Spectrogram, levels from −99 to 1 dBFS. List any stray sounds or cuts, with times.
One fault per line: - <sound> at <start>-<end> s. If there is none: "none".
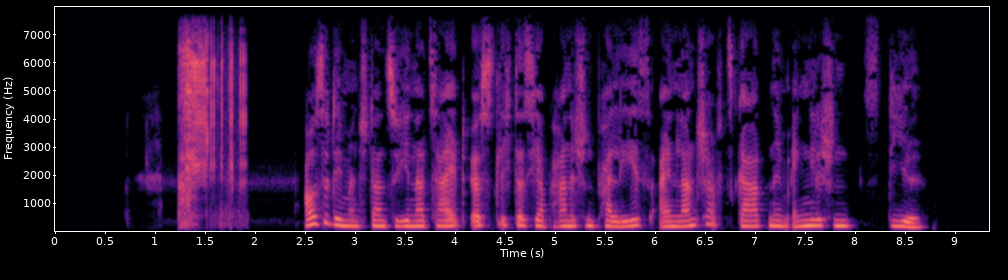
- squeak at 1.2-1.9 s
